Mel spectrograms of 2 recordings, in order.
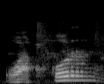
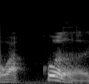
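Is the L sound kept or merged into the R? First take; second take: merged; kept. First: The L sound merges into the R. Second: The L sound is clearly pronounced. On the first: The speaker calls it right. "lamnya hilang, melainkan dibaca waqur robbi" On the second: The speaker calls it wrong. "tidak dibaca waqul"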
